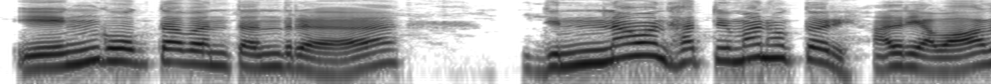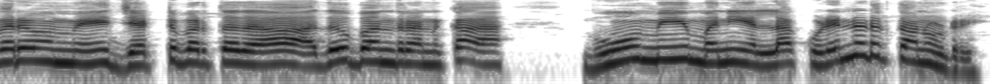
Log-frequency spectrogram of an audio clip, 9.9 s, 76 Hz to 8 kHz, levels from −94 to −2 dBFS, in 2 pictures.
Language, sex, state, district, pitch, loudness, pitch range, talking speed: Kannada, female, Karnataka, Dharwad, 250 Hz, -15 LUFS, 215-275 Hz, 135 wpm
